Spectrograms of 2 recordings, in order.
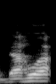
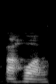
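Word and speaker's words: Dahua: Nah jadi ee sebelum dimulai biasanya tuh orang suka salah sebut biasanya ada Dahwa, Ajua, Alhua you name it banyak. Eh, tapi eh the right pronunciation-nya adalah eh Tahwa. Sebenarnya D-nya itu dibaca T.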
